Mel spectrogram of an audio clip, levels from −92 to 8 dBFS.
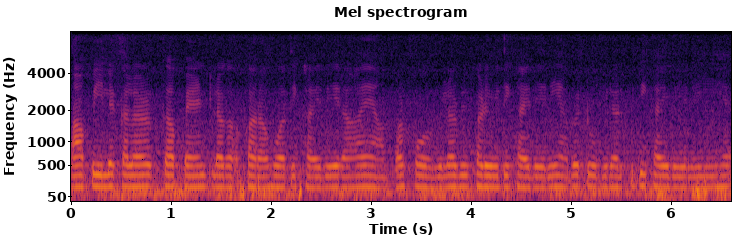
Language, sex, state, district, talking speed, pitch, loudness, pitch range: Hindi, female, Uttar Pradesh, Hamirpur, 290 wpm, 160 Hz, -28 LUFS, 155-165 Hz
